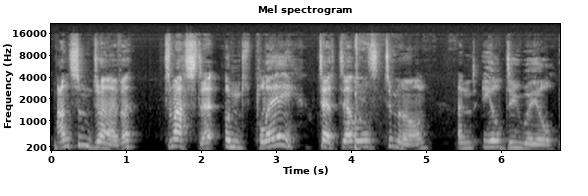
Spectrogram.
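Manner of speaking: put-on loud, broad Geordie accent. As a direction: read it in thick Geordie. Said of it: "read those words in a Geordie accent".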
